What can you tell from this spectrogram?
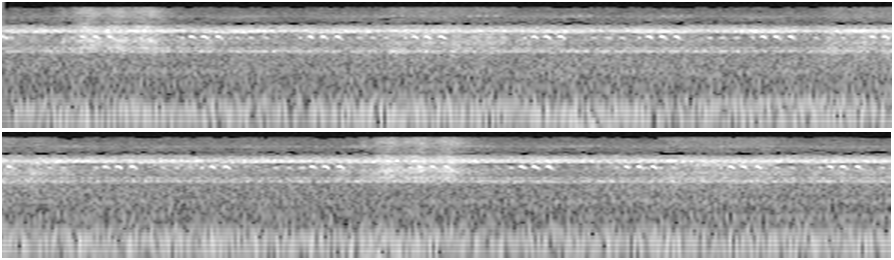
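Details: Nocturnal cricket chorus from a forest swamp: shrill continuous ringing plus fast, regularly repeated chirp pulses, two sharp hissing bursts several seconds apart, and a steady low rumble beneath.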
